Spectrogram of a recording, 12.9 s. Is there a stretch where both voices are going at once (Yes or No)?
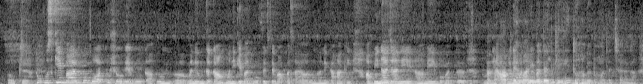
Yes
